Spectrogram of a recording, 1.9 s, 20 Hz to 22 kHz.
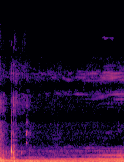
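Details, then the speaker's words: Ensoniq ASR-10 sampler, idle with nothing playing: faint steady low buzz spread across the unit, slightly louder on the right side, absent from headphones, speakers and samples; internal electrical buzz, source not found. "And um as soon as I came home and I turned it on, I'm hearing this buzzing sound."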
